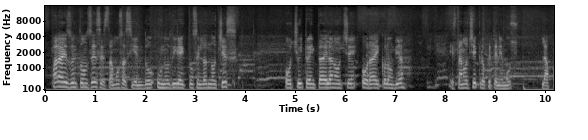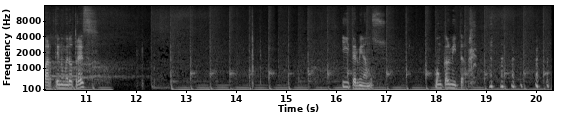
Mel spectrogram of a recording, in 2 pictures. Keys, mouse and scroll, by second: 0.9-19.8 scroll down 1, 19.8 click, 20.2 click.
